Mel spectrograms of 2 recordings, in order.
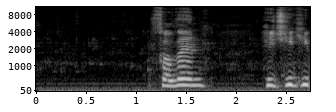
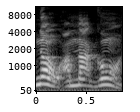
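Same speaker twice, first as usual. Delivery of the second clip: ordinary talk, nothing marked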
